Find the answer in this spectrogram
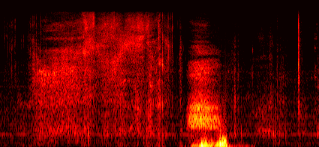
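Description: Crunching and chewing of a bite of crispy fried chicken drumstick close to the microphone. About two and a half seconds in comes a short, loud, low muffled puff.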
